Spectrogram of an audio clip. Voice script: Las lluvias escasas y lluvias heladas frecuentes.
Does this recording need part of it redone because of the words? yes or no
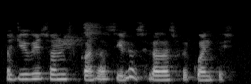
yes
